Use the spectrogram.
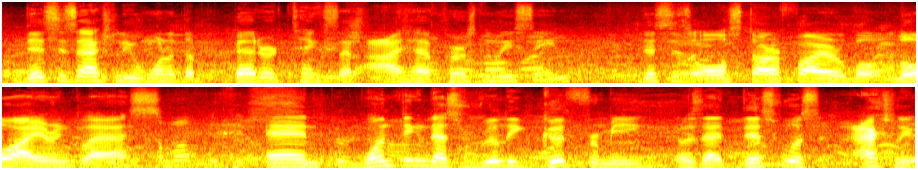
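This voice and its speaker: A man in his thirties tours a busy expo floor, talking up aquarium gear with eager enthusiasm and jokes at his own expense. His voice sits a little high. A dense crowd murmurs behind him. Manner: enthusiastic, self-deprecating. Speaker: aquarium channel host. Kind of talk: trade show walkthrough and interviews. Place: busy indoor expo hall. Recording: crowd chatter from a busy hall.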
